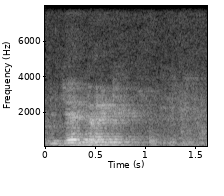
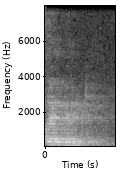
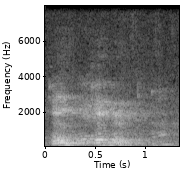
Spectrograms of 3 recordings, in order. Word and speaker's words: Jedrick: We shall now call upon Honorable Jedrick, not Cedric, Jedrick Sishok. It must be pronounced properly because I know honorable members will always say Cedric. It's not C, it's J, Jedrick.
